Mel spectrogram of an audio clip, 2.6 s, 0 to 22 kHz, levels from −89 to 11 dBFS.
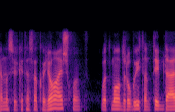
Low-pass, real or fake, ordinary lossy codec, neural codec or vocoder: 7.2 kHz; fake; Opus, 32 kbps; codec, 16 kHz, 0.7 kbps, FocalCodec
